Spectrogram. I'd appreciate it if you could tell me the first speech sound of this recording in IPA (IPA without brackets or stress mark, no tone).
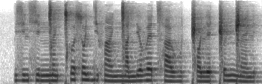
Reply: zʲ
